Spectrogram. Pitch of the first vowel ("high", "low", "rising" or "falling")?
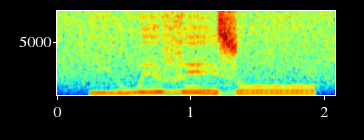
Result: low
